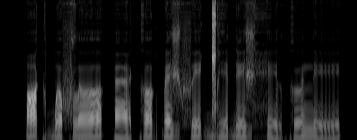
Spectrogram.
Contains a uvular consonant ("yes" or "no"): no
